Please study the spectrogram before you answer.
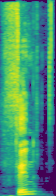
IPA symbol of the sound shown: θ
